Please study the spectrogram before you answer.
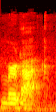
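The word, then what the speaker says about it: Murdaugh: and murdoch um or if you're from south carolina the uh murder um although it's spelled like murdah case um again and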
